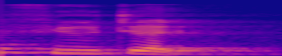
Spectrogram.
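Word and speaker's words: future: जब आप देखेंगे इसका प्रोनाउंसिएशन तो इसमें आधा र लिखा रहेगा, लेकिन आपको लिखने पे नहीं जाना है, आपको बोलना है, यानी कि एडवांस में बोलना है। आपको र को साइलेंट रखना है, आपको बोलना है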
